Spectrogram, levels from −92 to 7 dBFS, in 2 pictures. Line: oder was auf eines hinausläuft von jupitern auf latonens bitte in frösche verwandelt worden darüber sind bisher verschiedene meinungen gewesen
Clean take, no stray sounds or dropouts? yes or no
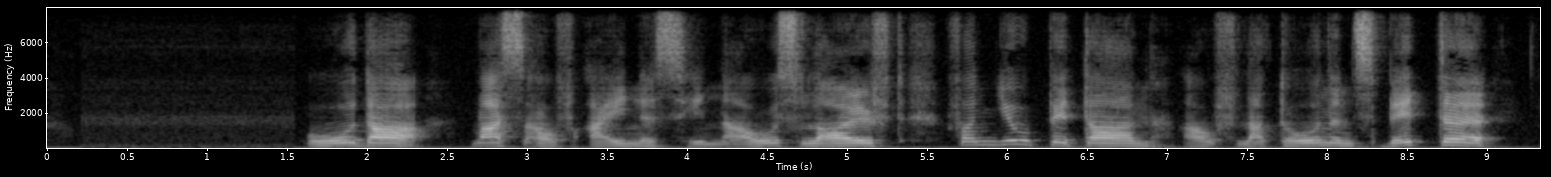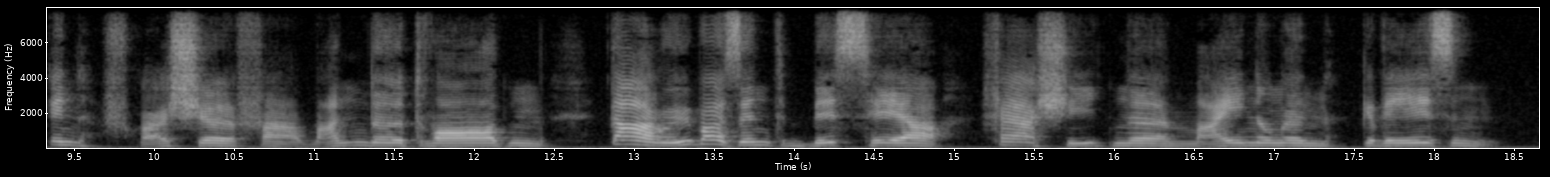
yes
